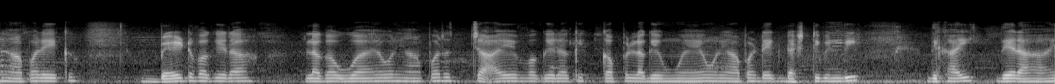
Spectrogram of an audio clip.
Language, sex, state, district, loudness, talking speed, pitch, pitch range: Hindi, male, Bihar, Lakhisarai, -18 LUFS, 160 wpm, 145 Hz, 140-150 Hz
